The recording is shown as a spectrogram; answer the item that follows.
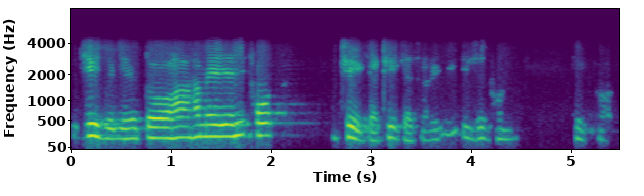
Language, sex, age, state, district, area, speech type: Hindi, male, 18-30, Bihar, Begusarai, rural, conversation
